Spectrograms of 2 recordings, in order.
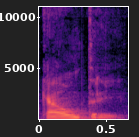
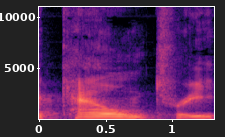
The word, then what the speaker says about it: country: interior Ah tá e a pronúncia tá não é não é cão trair como a gente fala aqui no Brasil é country country Ok tranquilo passou até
